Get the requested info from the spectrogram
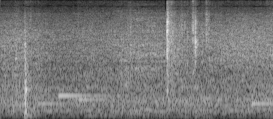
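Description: Pickup truck's driver door being opened from inside: a latch click with a dull thump just after the start, then a few light clicks. Short, steady electronic tones that fit the cab's door-open warning chime sound twice.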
